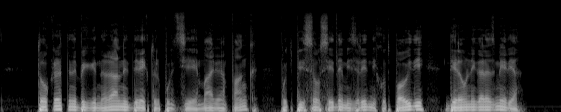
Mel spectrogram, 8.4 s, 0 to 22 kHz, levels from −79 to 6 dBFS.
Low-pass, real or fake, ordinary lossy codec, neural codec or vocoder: 19.8 kHz; real; none; none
